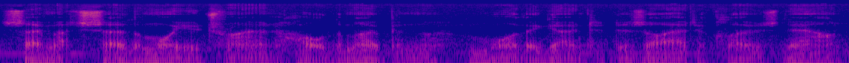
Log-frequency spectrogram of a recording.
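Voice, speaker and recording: An Australian man with a deep voice, calmly and deliberately teaching and demonstrating hypnosis in a soft-spoken, repetitive way. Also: vocal fry, heavy background noise. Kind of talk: hypnosis instruction and induction, softly spoken.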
